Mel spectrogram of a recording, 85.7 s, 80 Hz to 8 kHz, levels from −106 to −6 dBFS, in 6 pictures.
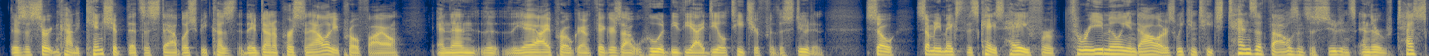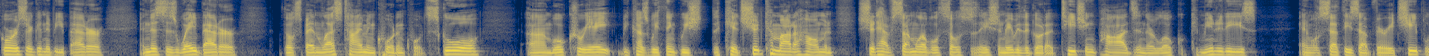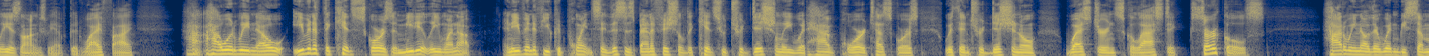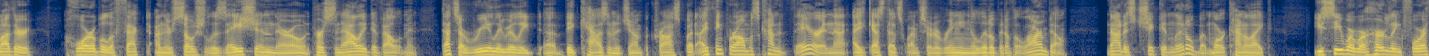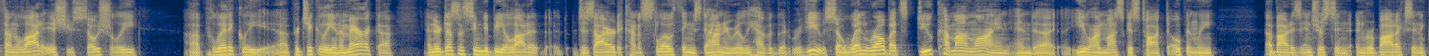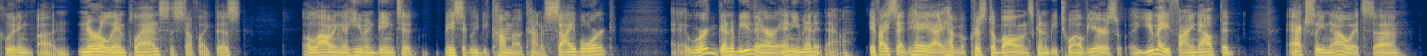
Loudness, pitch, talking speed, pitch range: -20 LUFS, 110 Hz, 230 wpm, 105-125 Hz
